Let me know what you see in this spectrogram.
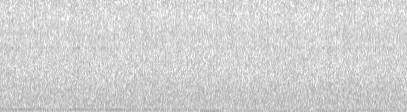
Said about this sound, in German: Das Wasser zwängt sich zwischen dunkle Felsen und schießt dann durch die enge Schlucht, von der es anschließend in die Tiefe stürzt.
